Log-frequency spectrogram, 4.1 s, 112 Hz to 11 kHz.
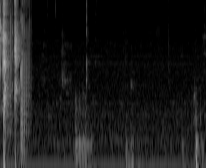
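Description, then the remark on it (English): Two sharp metallic cracks snap out back to back as a can of Rotting Earth 2022, a 9.3% double dry hopped double India Pale Ale, is cracked open, followed by a brief fizzing hiss, then a few soft low clunks and taps in otherwise quiet surroundings. “You ready to crack? Yes. 3, 2, 1, crack.”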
